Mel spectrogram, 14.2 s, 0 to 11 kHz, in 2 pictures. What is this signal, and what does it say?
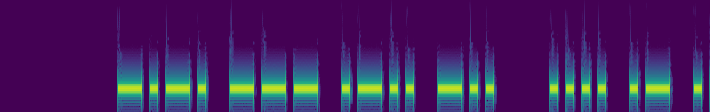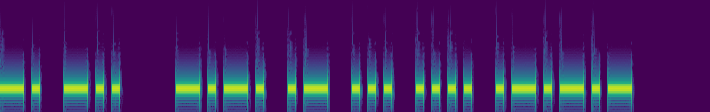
Morse code, heard as a keyed tone, about 15 wpm, 700 Hz. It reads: COLD HARD CASH.
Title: Sentences from Top 1000 Words - Review Part 5 - 15wpm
